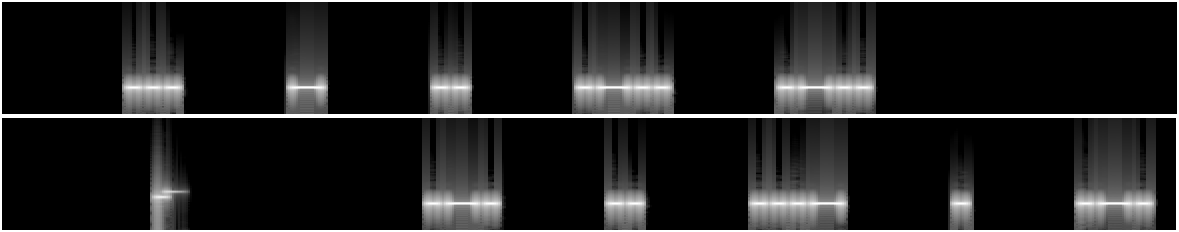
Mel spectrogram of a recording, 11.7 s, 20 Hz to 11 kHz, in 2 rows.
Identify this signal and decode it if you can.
Morse code, heard as a keyed tone, about 25 wpm, spaced as for 12 wpm, 700 Hz. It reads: STILL RIVER
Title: 4x Character Spacing - Top 500 Words - 25wpm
